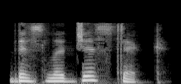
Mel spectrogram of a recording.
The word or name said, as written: dyslogistically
